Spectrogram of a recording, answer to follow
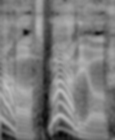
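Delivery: low, slow cartoon Italian voice; Mario. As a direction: put on a drawn-out Italian plumber voice. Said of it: "Where's the voice?".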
